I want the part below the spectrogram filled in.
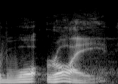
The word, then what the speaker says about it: Roy: Brother Roy, as we would pronounce it in English, and I won't try and say it in French, and he is a good friend.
